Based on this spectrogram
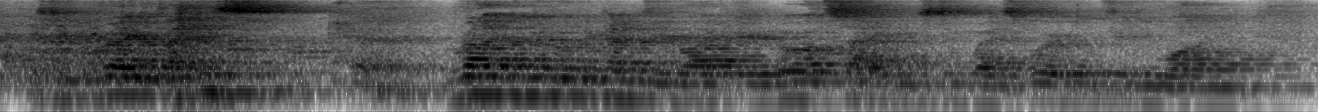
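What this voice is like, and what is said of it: Southwest English Somerset accent. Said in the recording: “You can probably tell from my accent I'm down in that, you know, southwest corner somewhere, being a Somerset boy.”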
